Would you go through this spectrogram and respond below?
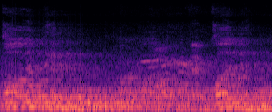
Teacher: qadr dipantulkan bukan dihakatkan tapi dipantulkan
